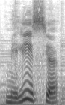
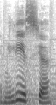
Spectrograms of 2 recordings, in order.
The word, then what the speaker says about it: milícia: na verdade é rinit melícia é milícia ciclano tá errado nós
